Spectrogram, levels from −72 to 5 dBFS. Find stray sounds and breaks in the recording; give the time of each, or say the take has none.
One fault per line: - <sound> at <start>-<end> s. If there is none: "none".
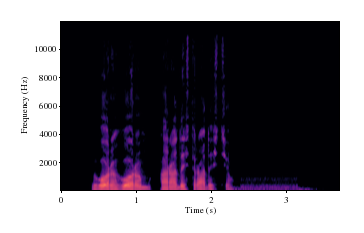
none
